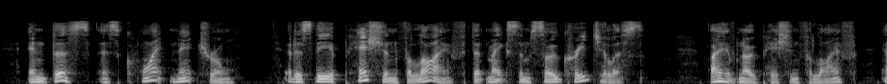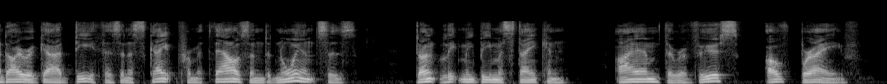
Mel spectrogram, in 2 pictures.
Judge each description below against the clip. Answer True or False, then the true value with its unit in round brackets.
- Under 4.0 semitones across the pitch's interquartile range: False (4.7 semitones)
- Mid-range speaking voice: False (110 Hz)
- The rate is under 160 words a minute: True (150 wpm)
